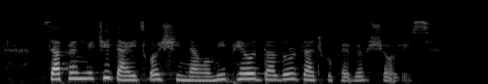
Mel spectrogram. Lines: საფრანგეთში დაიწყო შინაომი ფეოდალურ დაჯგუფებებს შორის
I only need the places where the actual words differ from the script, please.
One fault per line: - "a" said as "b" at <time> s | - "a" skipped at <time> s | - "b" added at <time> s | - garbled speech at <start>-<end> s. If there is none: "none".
none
